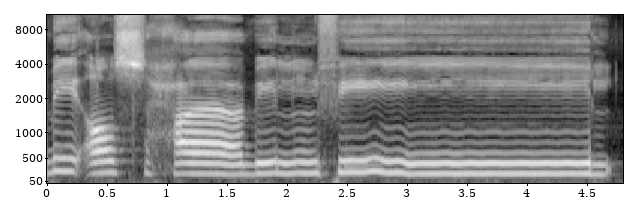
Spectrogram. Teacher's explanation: صاد جو ہے وہ موٹی پڑھی جائے گی۔ ہا کو 1 الف کے برابر ہم کھینچ کے پڑھیں گے۔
